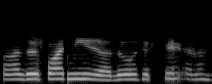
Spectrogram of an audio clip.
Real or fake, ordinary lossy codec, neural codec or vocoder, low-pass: fake; none; codec, 16 kHz, 4 kbps, X-Codec, WavLM features, trained on Multilingual LibriSpeech; 3.6 kHz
